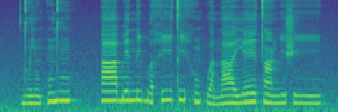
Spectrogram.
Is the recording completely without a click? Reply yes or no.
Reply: yes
